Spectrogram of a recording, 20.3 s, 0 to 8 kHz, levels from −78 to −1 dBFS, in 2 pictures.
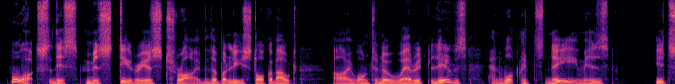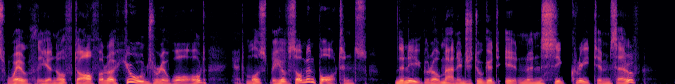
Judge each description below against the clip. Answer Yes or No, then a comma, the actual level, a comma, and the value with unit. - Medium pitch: No, low, 100 Hz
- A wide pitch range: Yes, wide, 6.7 semitones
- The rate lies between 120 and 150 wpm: Yes, slow, 135 wpm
